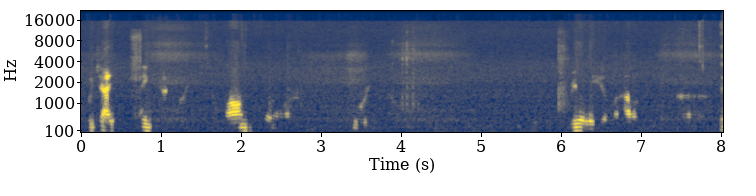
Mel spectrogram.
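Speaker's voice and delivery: glitchy, breaking-up audio; robotic mic dropout. Real, not acted. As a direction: voice cutting out like a bad connection. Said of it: "Is he roboting for you guys?".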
